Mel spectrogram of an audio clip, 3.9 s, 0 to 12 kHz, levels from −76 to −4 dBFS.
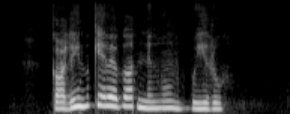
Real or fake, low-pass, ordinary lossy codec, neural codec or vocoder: fake; 10.8 kHz; AAC, 64 kbps; codec, 16 kHz in and 24 kHz out, 0.6 kbps, FocalCodec, streaming, 2048 codes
